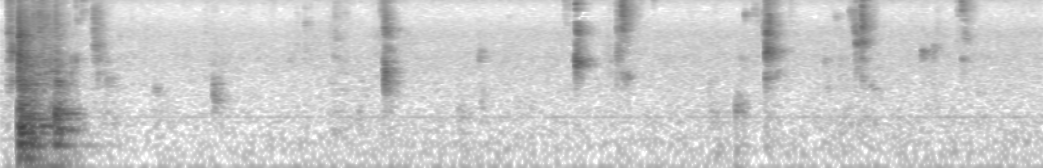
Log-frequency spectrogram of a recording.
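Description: Close-up eating sounds of people chewing soft steamed buns: short wet smacks and clicks of lips and mouths, scattered every second or so. A louder mouth sound comes right at the start.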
